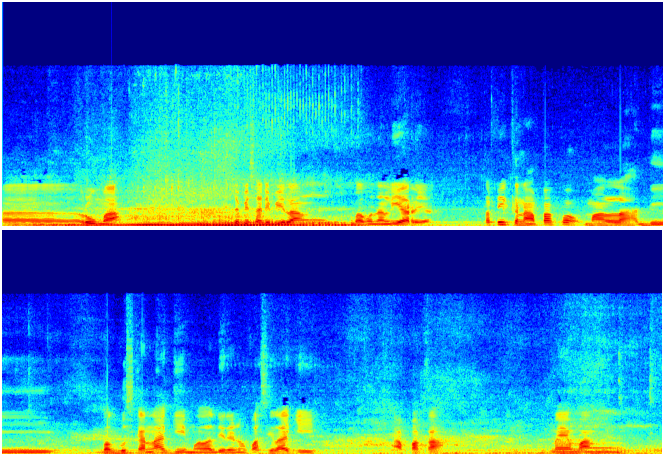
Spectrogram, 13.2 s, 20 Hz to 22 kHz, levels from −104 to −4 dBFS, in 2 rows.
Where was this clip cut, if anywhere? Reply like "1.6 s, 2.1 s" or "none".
none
